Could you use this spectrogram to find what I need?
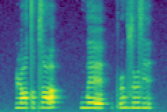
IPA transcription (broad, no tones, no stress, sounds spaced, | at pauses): ɭ ɪ w tˤ ɪ b zˤ ʌ | w ɛ | pʼ ə˞ w z ə˞ z ɪ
